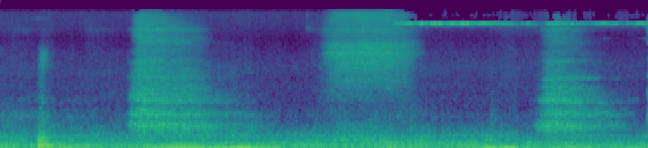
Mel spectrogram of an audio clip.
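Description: A woman taking slow, deep breaths: one long breath about two seconds in and another near the end, with a soft click about half a second in.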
